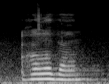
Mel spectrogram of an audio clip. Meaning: head (part of the body)
- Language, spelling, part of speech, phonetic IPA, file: Belarusian, галава, noun, [ɣaɫaˈva], Be-галава.ogg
